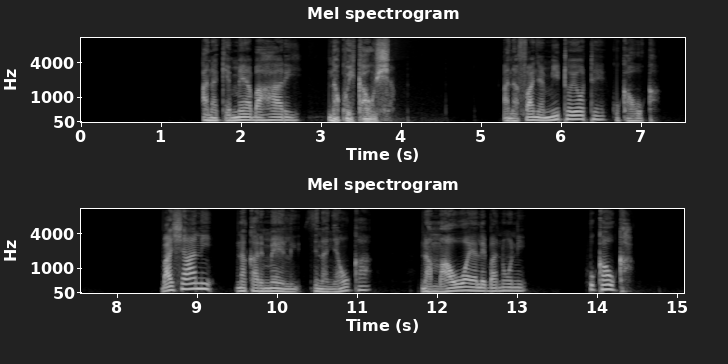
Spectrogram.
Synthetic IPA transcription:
anakɛmɛaɓaɦaɾi | nakuikʰauʃḁ | anafaɲamitɔjɔtɛkukaukḁ | ɓaʃani | nakaɾimɛlizinaɲauka | namauajalɛɓanɔni | hukaukʰḁ

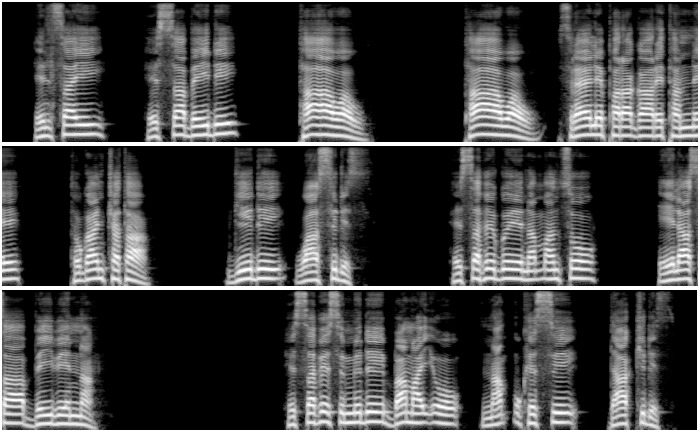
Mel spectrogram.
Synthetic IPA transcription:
ʔɛlsɐj | hɛsːɐbɛjɪd̪ɪ | t̪ɐaːwɐw | t̪ɐaːwɐw | ɪsɾaːelɛpɐɾɐɡaːɾɛt̪ɐnːɛ | t̪ɔɡɐnt͡ʃːɐt̪a̰ | ɡiːd̪ɪwaːsːɪd̪ɛs | hɛsːɐfɛɡʊjɛnɐmːɐnt͡sːɔ | eːlaːsabɛjɪbe̞ːnːɐ | hɛsːɐfɛsɪmːɪd̪ɪbɐmɐjʔɔ | nɐmːʊkɛsːɪ | d̪aːkːɪd̪ɛs

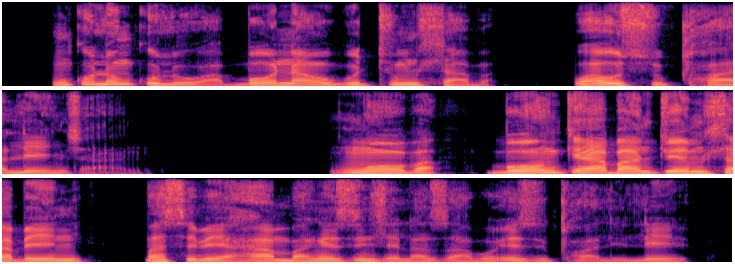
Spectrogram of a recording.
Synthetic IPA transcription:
uŋkʼuluŋkʼuluwaβɔnauɣutʰium̩ɬaβa | wawusuǁʰwalɛnd͡ʒʱa̰ːni | ŋɔβa | βɔŋkʼɛaβantʼuem̩ɬaβeni | βasɛβɛhambʱaŋezind͡ɮʱɛlazaβɔʔeziǁʰwalilɛːjɔ

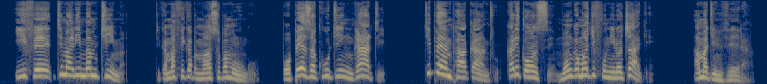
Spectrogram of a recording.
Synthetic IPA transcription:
ifɛtimalimbam̩tima̰ | tikamafik̬ap̬amasɔp̬amulṵːŋɡṵ | pɔpɛzakut̬iŋɡaːtḭ | tipɛmpʰakantʰu̥kalikɔnsɛ̰mɔŋɡamwat͡ʃifuniɾɔt͡ʃakɛ̥ | amatiɱvɛːɾa̰

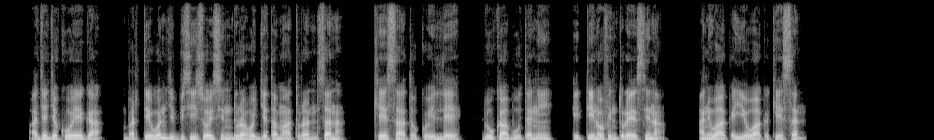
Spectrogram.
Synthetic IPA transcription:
ʔɐd͡ʒɐd͡ʒɐkoːeːɡaː | bɐɾt̪eːwːɐnd͡ʒɪbːɪsiːso̞ːɪsɪnd̪ʊɾɐhɔd͡ʒːɛt̪ɐmaːt̪ʊɾɐnsɐnɐ | kʰe̞ːsːaːt̪ɔkːɔɪlːe̞ː | d̪uːkaːbuːt̪ɐniː | ɪt̪ːiːnoːfhɪnt̪ʼʊɾe̞ːsːɪnɐ̰ | ʔɐnɪwaːkʼɐjːɔwaːkʼɐke̞ːsːɐn

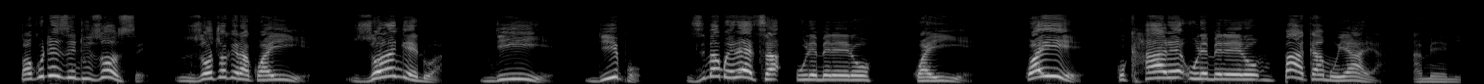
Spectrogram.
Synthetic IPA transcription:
pak̬utizintʰuzɔnsɛ̰ | zɔt͡ʃɔk̬ɛɾakwaijɛ | zɔlaŋɡɛɗwa̰ | ndiːjɛ | ndipɔ̰ | zimaɓwɛɾɛt͡sʰaulɛmɛɾɛɾɔ | kwaiːjɛ | kwaijɛ̰ | kukʰalɛʔulɛmɛɾɛɾɔm̩pakamujaːja̰ː | mɛːni

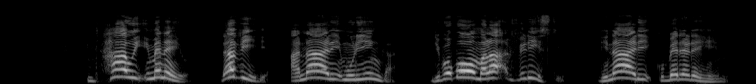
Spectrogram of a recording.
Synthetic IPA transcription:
ntʰawiʔimɛnɛjɔ | ɗaviɗɛ | analimuliŋɡa̰ | ndipɔɓɔmalafilisti̥ | linalikuɓɛtɛlɛhɛːmu

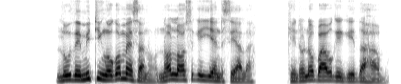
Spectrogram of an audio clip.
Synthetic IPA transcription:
loðemitiŋoɡomɛs̬anɔ̰nɔlɔsɡɪjɛndsɪala̰ | kendonobawɡɪɡɪd̪aɦa̰bu

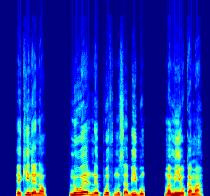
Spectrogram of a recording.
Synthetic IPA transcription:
ekindenɔ | nuweɾnepwot̪musabibu | mamɪjokama̰

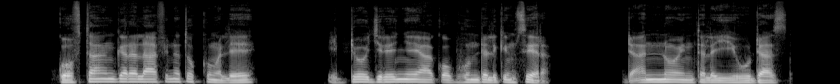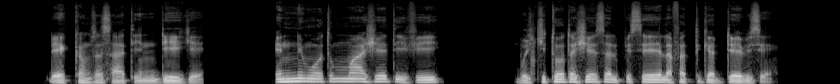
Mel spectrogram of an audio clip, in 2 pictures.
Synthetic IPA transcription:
ɡ̥ɔft̪aːŋɡɐɾɐlaːfɪnɐt̪ɔkːɔmɐle̞ː | ʔɪd̪ːo̞ːd͡ʒɪɾe̞ːɲːɐjaːkʼoːbhʊnd̪ɐlkʼɪmse̞ːɾɐ | d̪ɐʔɐnːo̞ːɪnt̪ɐlɐjɪhuːd̪aːs | ɗe̞ːkːɐms̬ɐsaːt̪iːnd̪iːɡe | ʔɪnːɪmo̞ːt̪ʊmːaːʃ̬e̞ːt̪iːfɪ | bʊlt͡ʃɪt̪o̞ːt̪̬ɐʃe̞ːs̬ɐlpʼɪse̞ːlɐfɐt̪ːɪɡɐd̪ːe̞ːbɪsɛ̰

